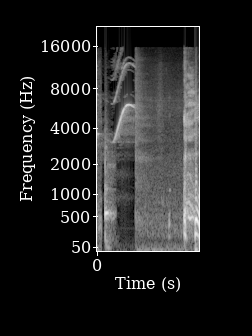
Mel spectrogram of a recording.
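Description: A high rising whistle-like squeak near the start, then a short loud burst of a person's voice near the end.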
